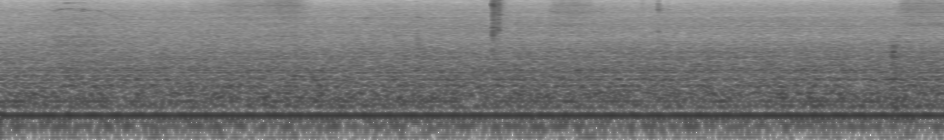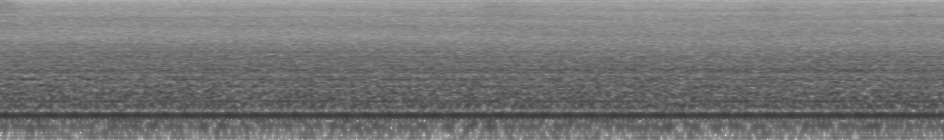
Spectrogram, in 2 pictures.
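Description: Steady low hum with a hiss over it, unchanging throughout: background machine or electrical noise, with a faint click about four seconds in.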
